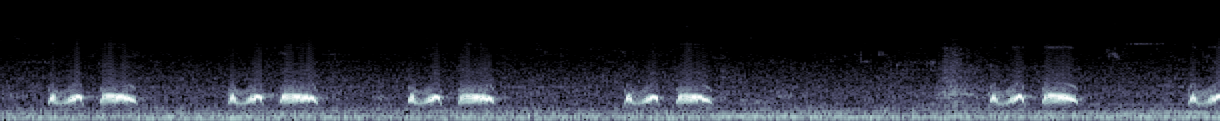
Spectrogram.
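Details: Decoy spotted dove calling to provoke rival doves: a steady series of six low coo phrases, each two short notes and a longer one, spaced about two seconds apart, with faint background chirping.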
